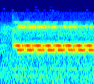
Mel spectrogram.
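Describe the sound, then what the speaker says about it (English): A telephone rings on a sports talk show set, a single sustained electronic ring tone that starts abruptly and holds steady, loud and close. "didn't know we got phone calls on this show"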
